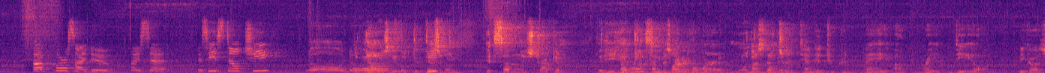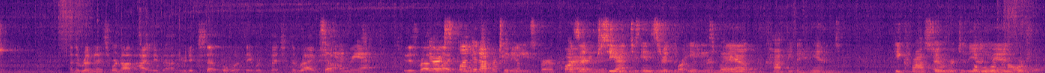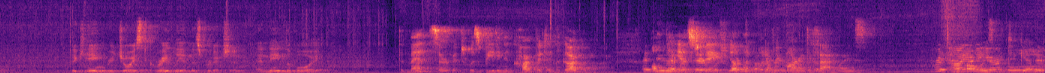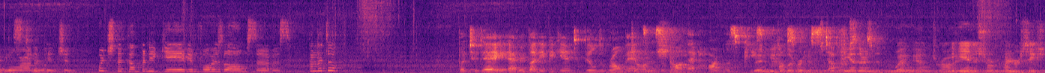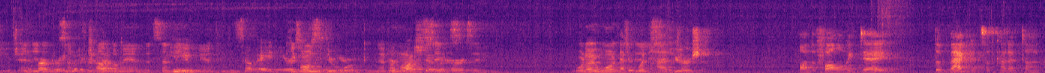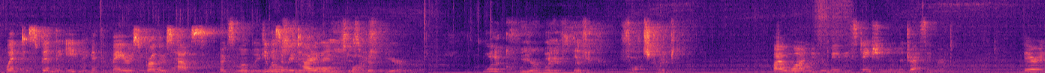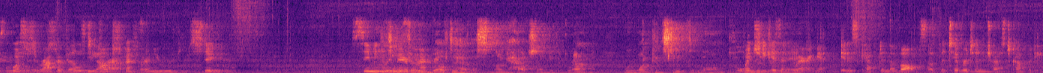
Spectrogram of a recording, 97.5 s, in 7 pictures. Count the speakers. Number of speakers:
9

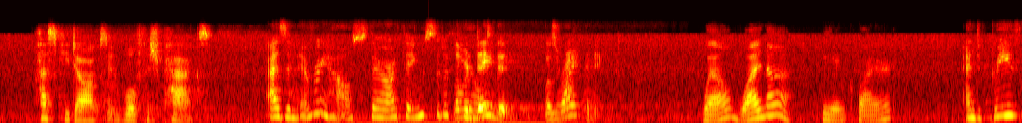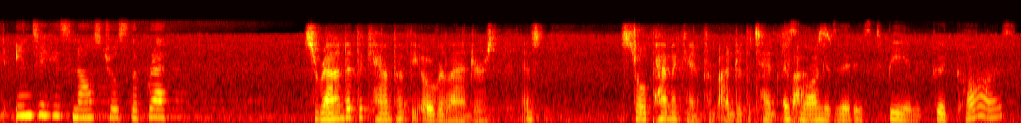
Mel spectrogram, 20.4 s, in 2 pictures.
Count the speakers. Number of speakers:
5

